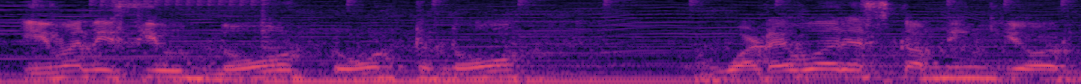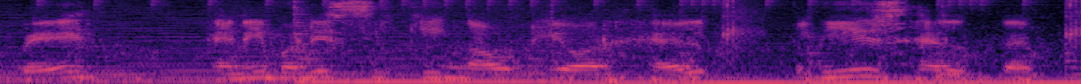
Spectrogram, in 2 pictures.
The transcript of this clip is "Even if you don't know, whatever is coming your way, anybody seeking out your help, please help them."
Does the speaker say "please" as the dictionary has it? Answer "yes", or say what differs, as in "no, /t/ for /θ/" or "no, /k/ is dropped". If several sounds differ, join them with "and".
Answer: yes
